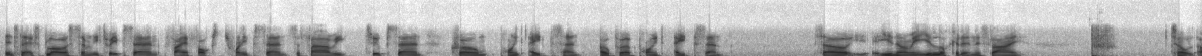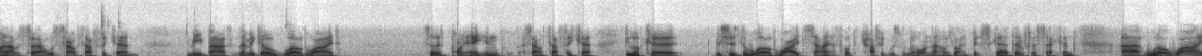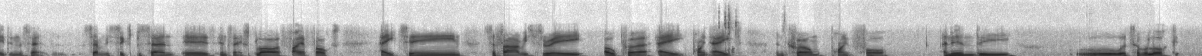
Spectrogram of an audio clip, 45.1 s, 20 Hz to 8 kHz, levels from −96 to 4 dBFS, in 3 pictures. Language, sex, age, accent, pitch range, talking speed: English, male, 30-49, British, 115-135 Hz, 130 wpm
